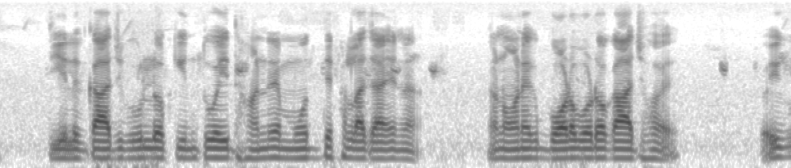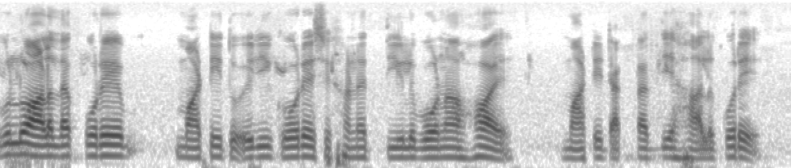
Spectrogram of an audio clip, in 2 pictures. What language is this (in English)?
Bangla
